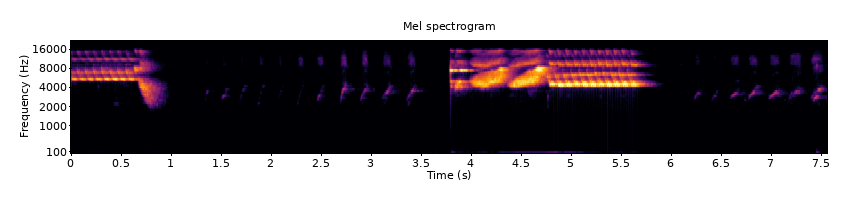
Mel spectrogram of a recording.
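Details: Mule goldfinch rolling in its cage: a loud burst of high trills, soft ticking notes repeated about three times a second, then another strong rolling phrase of rapid twittering, ending in quiet repeated chirps.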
